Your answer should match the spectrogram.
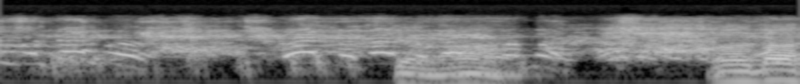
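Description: Men talking and chuckling, with a deeper voice breaking in twice near the end.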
